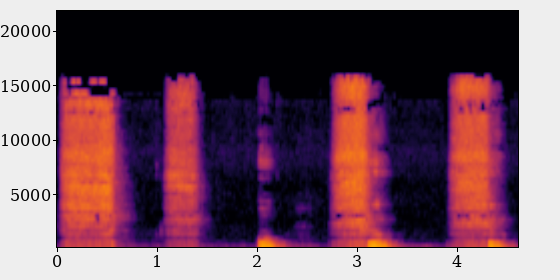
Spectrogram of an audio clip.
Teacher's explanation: Entonces, cuando hay esas dos vocales, la OU, se unen en un solo sonido, que es más U que O. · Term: diptongo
